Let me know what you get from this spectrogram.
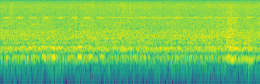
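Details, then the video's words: Natural buzzing of a crowd of bees, a constant low hum thickened by individual insects drifting closer and away, with a faint high steady tone above. "bees therapy relaxing natural buzzing sound"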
